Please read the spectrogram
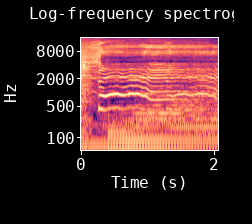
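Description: Faint background music: a wavering, sung-like melody line that comes in about a third of a second in and carries on steadily.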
